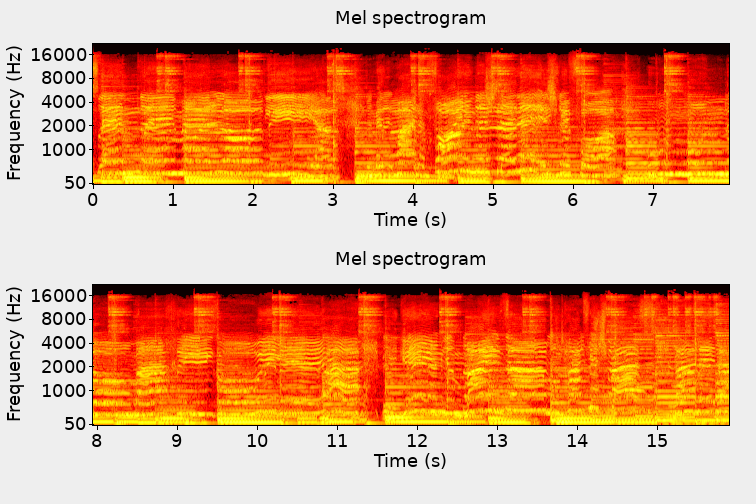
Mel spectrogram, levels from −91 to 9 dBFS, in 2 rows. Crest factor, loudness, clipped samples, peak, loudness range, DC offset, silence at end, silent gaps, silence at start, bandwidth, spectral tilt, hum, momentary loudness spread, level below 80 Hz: 12 dB; -12 LUFS; under 0.1%; 0 dBFS; 2 LU; under 0.1%; 0 s; none; 0 s; 17.5 kHz; -4 dB/octave; none; 3 LU; -40 dBFS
